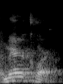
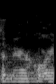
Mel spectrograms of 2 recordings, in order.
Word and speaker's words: AmeriCorps: all is familiar with americorps in this group well i couldn't pronounce it so core like marine marine corps and peace corps what we are is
